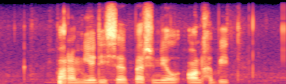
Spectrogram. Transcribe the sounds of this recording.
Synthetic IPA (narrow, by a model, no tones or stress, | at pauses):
pɐɾɑmiədisəpærsuniəlˠʔɑːnχəbit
